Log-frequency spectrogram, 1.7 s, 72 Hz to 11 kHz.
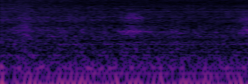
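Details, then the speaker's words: Dacia Sandero Stepway 2 1.5 dCi diesel (K9K, start-stop), after cleaning a clogged in-tank fuel pump strainer and priming three times: low steady idle rumble, whistle/whine gone; the clogged strainer was the cause. "Звука практически не слышно. Звук сразу пропал. То есть проблема везжания свиста была в забитом памперсе."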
